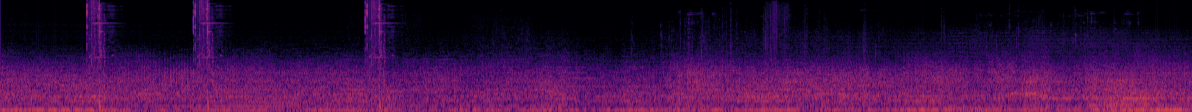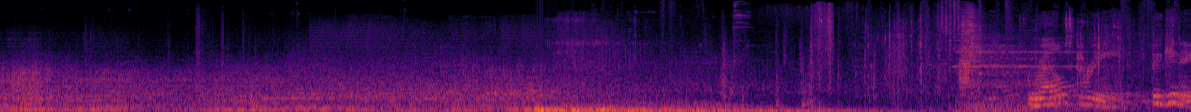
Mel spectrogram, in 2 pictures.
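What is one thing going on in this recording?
Footsteps thud quickly on wooden floors and grass.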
